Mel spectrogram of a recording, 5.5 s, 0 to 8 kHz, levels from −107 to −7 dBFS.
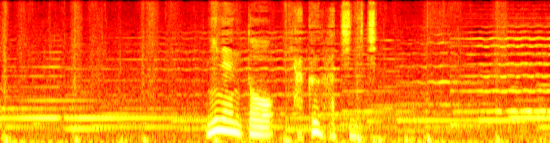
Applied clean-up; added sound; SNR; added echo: none; Walk, footsteps; 14 dB; none.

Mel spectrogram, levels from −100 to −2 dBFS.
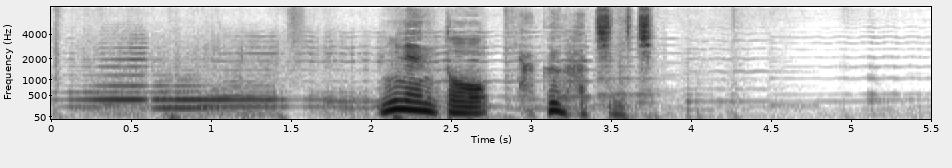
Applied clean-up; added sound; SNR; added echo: neural mask model RNNoise.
